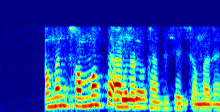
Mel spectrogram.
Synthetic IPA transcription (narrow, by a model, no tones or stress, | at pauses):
manesɔmːɔst̪eaɾlɔʈtʰant̪isesɔmɔjɾe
